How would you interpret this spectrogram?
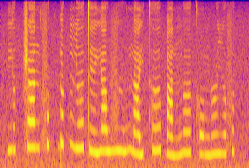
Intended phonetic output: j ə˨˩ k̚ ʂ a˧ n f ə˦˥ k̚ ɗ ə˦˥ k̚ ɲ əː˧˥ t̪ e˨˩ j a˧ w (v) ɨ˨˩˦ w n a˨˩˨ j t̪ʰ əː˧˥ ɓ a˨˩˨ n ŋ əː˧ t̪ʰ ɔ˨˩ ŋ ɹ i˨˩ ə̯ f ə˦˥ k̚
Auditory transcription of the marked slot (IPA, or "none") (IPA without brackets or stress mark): v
